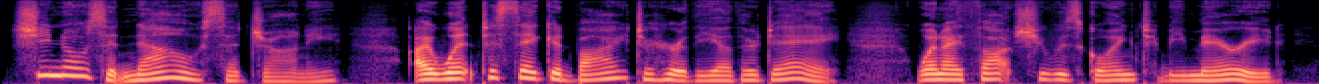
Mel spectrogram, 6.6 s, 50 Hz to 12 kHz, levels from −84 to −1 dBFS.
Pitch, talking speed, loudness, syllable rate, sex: 180 Hz, 225 wpm, -19 LUFS, 5.1 syllables/s, female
